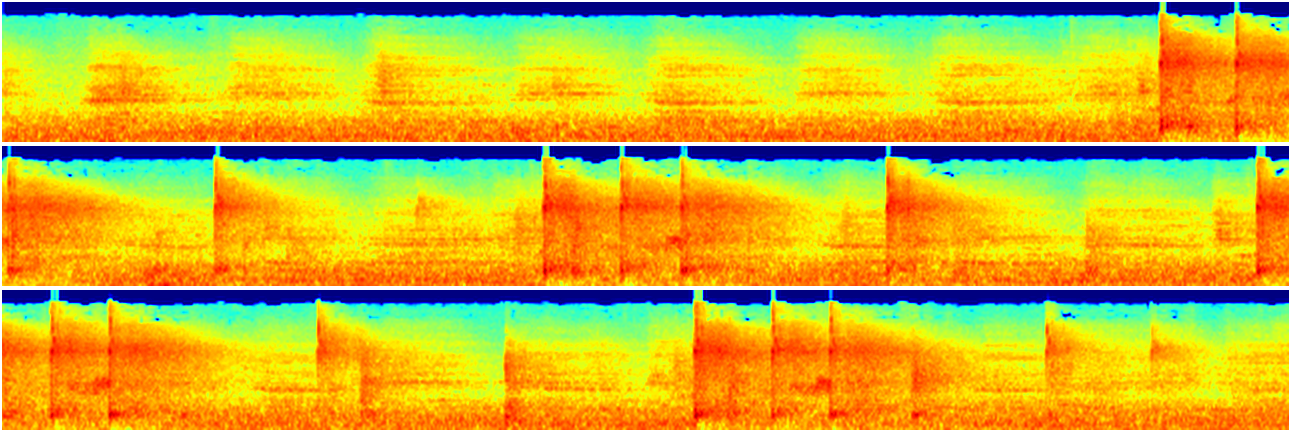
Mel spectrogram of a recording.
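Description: Clusters of sharp thumps and taps, a few at a time and several seconds apart, over a steady low hum.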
